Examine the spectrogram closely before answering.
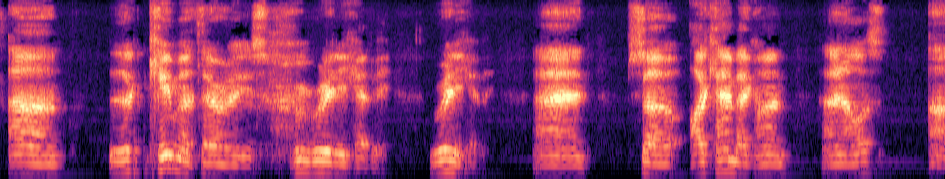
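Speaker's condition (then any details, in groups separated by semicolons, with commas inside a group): Multiple sclerosis; lost ability to play instruments, uses wheelchair, HSCT with chemotherapy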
